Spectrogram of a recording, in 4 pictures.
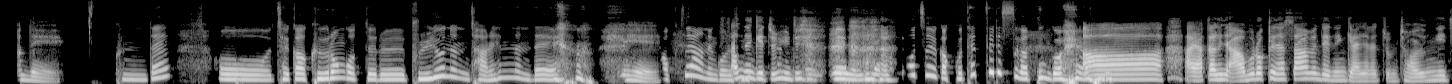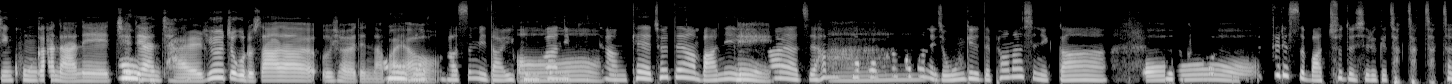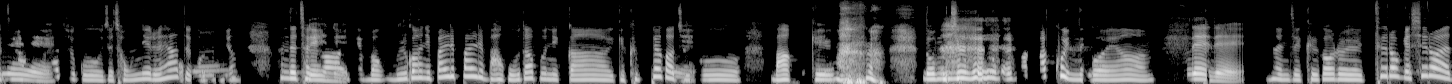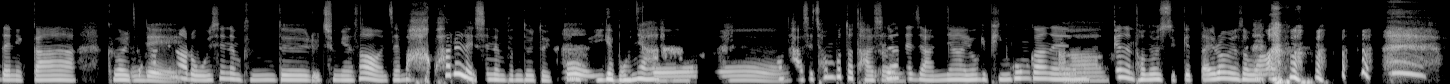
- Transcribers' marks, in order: laugh; distorted speech; laughing while speaking: "힘드셔"; laugh; laughing while speaking: "거예요"; other background noise; laugh; gasp; gasp; laugh
- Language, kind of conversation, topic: Korean, podcast, 일하면서 가장 크게 배운 한 가지는 무엇인가요?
